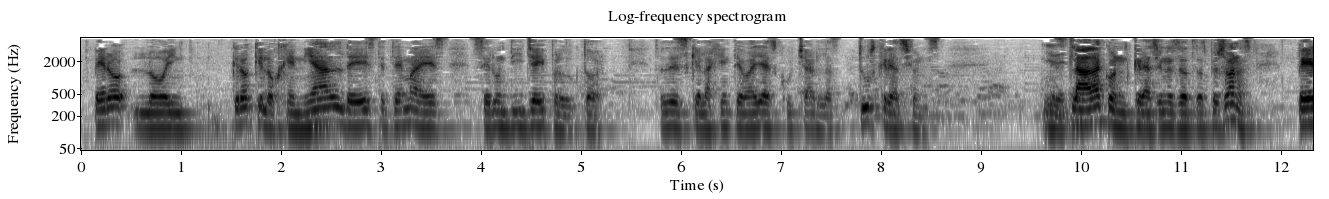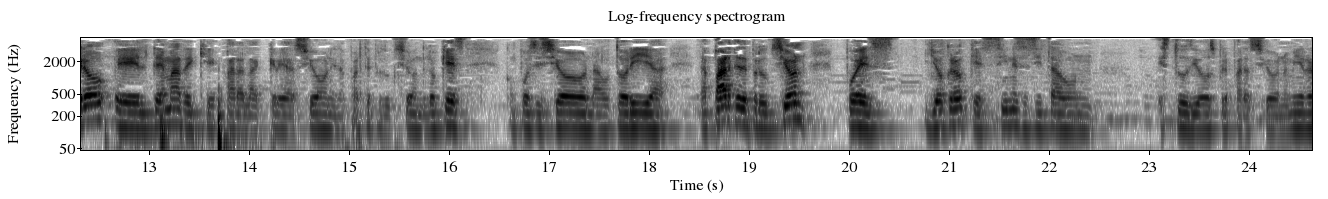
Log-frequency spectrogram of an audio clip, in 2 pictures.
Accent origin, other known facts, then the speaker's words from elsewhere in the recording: Ecuador; Hay mucha gente que no sabe que soy ecuatoriano, pero estoy en la lucha de hacerme conocer en el tema de que realmente es música producida en Ecuador.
